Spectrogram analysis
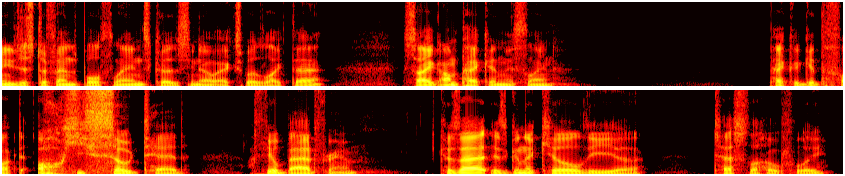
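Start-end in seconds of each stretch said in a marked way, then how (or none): none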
